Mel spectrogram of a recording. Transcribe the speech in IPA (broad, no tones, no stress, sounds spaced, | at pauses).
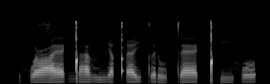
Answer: f o ʕ æ ɡ͡ǃ a v iː qʼ iː t̪ ə ɾ u t̪ æ ǃʰ i f o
